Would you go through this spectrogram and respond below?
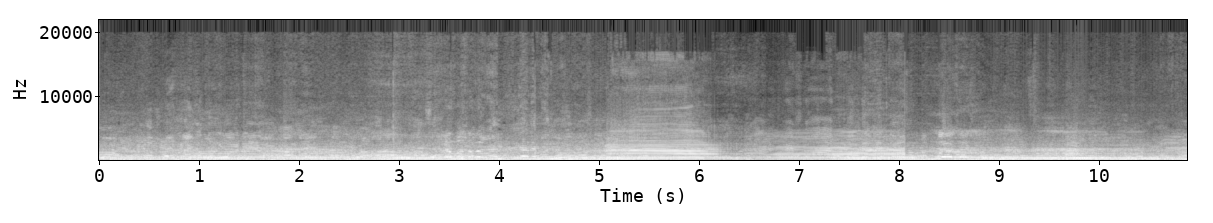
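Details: Calves, six-month-old bulls and heifers sold in lots of three at a busy cattle market in Madaripur, Bangladesh; a loud arched moo swells and fades after the middle, surrounded by constant human chatter and haggling.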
